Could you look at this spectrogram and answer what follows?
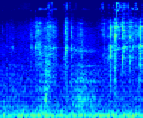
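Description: Car keys for a Toyota Camry jangle close by in short bright bursts, with a cluster of sharper metallic clinks near the end.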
